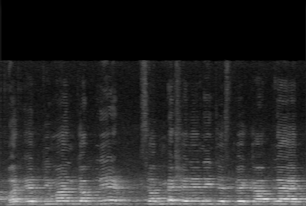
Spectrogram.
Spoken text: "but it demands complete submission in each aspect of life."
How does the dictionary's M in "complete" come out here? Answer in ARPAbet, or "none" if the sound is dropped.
none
